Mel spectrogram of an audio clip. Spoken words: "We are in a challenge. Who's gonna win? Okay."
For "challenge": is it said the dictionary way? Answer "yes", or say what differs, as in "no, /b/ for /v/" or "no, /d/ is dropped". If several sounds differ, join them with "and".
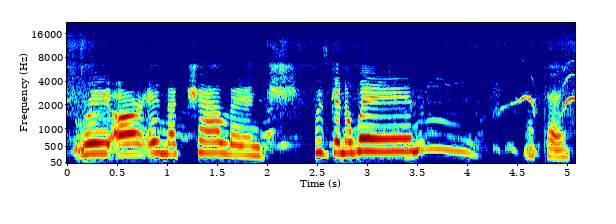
yes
